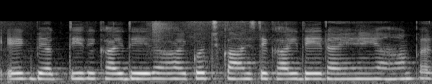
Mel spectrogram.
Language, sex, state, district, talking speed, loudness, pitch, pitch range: Hindi, female, Bihar, Saharsa, 195 wpm, -14 LUFS, 260 Hz, 255-265 Hz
